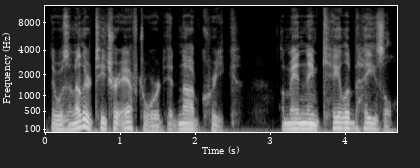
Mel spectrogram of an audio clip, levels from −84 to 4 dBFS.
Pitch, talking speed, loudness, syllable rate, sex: 95 Hz, 155 wpm, -18 LUFS, 5.6 syllables/s, male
